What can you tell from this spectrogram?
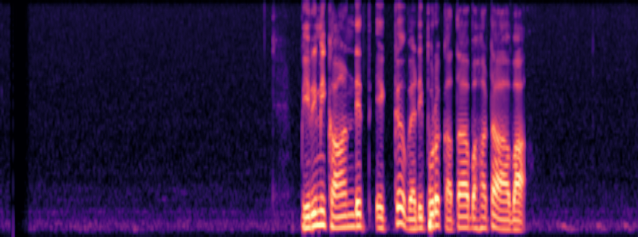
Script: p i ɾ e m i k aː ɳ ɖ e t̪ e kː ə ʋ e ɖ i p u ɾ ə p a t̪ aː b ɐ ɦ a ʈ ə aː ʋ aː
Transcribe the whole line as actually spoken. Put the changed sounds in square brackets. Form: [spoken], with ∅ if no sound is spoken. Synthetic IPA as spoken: p i ɾ [i] m i k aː ɳ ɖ e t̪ e kː ə ʋ [æ] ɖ i p u ɾ ə [k] a t̪ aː b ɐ ɦ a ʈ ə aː ʋ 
